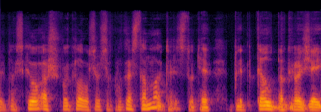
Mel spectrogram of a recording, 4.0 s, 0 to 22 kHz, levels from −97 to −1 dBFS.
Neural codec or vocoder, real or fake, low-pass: codec, 32 kHz, 1.9 kbps, SNAC; fake; 14.4 kHz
